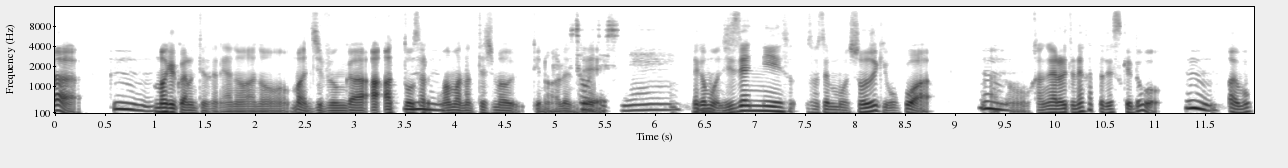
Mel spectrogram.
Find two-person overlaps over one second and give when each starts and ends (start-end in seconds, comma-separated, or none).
none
